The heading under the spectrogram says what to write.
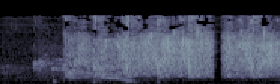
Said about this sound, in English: That'd probably be a good time to clap.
